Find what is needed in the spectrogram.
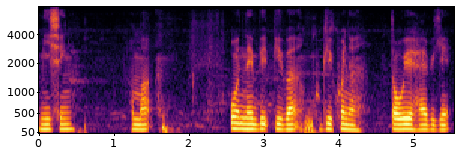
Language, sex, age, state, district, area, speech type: Manipuri, male, 18-30, Manipur, Chandel, rural, spontaneous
